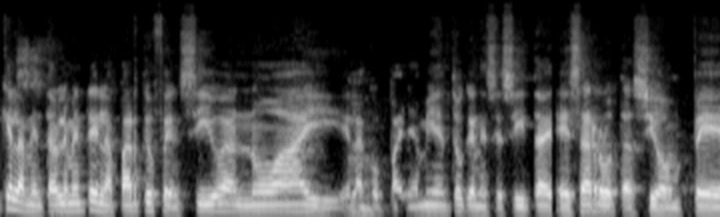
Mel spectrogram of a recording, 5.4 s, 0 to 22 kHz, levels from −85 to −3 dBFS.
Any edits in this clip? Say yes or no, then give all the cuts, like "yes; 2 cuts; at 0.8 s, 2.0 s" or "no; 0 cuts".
yes; 1 cut; at 4.1 s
